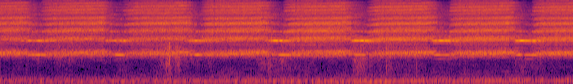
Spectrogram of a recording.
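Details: Cicada (tonggeret) at Dago, Subang, West Java, producing a loud steady shrill drone with regular rhythmic pulses a little over once per second, dominating the recording.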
